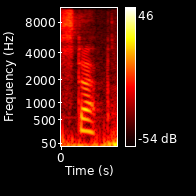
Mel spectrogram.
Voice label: "step", English

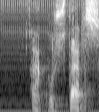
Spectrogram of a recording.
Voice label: "acostar", Catalan; to bring something closer

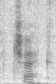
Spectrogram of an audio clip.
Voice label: "check", English

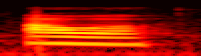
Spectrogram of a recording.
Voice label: "hour", English

